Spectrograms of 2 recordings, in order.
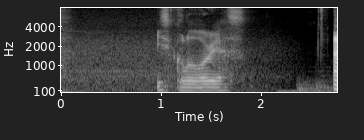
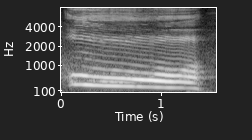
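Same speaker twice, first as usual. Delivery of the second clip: sharp high groan at the miss; anguished oh; 10 semitones higher, 8 dB louder than usual. Real, not acted. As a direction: gasp as the shot goes wide. Near miss chance.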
